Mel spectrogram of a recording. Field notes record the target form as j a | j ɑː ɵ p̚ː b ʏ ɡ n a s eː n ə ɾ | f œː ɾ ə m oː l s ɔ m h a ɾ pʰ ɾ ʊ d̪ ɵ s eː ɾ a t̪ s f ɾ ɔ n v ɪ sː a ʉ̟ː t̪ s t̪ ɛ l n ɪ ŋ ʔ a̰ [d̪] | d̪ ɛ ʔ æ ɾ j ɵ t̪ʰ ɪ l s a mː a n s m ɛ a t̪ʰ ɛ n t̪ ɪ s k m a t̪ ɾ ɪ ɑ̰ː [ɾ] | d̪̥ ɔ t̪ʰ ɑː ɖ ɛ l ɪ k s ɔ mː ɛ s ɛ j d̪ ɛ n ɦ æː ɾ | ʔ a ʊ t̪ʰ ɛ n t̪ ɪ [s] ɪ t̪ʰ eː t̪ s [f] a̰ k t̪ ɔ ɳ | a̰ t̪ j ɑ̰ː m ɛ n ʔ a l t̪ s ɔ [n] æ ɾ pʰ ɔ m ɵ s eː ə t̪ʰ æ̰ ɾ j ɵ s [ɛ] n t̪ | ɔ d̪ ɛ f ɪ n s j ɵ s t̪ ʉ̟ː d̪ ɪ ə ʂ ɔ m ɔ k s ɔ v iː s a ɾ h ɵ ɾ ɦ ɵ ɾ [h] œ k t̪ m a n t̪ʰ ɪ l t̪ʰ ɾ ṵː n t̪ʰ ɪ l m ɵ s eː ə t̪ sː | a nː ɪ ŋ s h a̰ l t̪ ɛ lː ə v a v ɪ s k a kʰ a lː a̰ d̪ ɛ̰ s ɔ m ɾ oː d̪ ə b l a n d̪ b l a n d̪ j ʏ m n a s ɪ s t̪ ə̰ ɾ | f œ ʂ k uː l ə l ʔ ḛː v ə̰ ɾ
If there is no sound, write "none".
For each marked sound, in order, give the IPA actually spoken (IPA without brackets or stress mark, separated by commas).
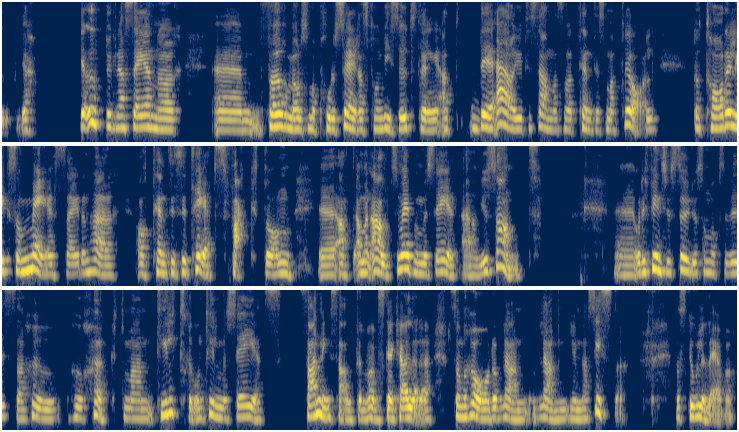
t̪, l, s, f, m, a, h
